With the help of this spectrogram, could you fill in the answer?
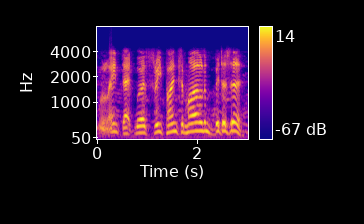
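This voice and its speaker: An actor playing a cheeky, hard-up London Cockney pub informant in a 1950s radio drama, wheedling and deferential. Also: male voice, high voice, normal speed, lightly acted. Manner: ingratiating, deferential. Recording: tinny old radio broadcast recording.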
